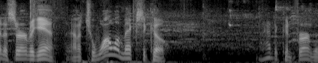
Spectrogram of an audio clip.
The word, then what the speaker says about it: Chihuahua: Katia Garcia to serve again out of Chihuahua, Mexico. I had to confirm that that was the correct pronunciation.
